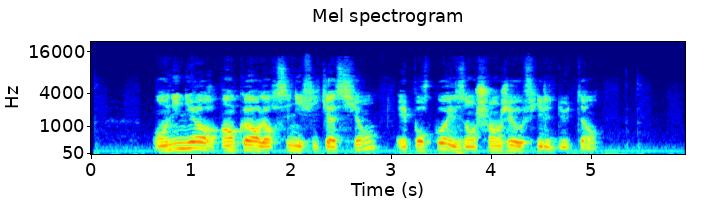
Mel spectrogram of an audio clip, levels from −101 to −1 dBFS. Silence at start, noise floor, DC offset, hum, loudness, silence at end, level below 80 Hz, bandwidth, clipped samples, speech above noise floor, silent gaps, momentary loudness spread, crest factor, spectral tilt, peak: 0.65 s; -64 dBFS; under 0.1%; none; -31 LUFS; 0.9 s; -66 dBFS; 12.5 kHz; under 0.1%; 34 dB; none; 12 LU; 18 dB; -6 dB/octave; -14 dBFS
